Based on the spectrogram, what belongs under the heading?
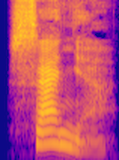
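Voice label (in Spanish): "SAÑA" Spanish, female; mekanta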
